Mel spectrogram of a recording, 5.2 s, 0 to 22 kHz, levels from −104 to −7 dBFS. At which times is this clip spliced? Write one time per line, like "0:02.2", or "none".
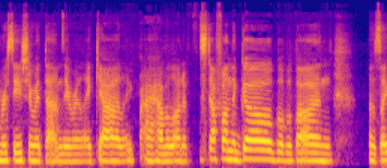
0:01.8
0:02.7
